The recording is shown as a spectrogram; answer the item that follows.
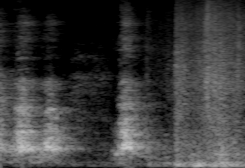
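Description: A dog indoors barking at another dog outside, a few sharp close barks in quick succession, a pause, another bark, then a muffled rustle.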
